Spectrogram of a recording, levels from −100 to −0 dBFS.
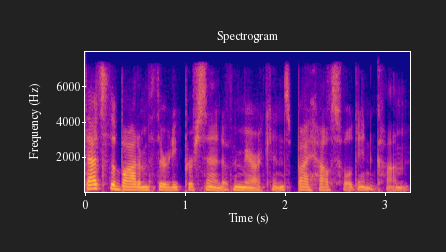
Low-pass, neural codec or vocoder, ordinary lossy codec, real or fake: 7.2 kHz; vocoder, 22.05 kHz, 80 mel bands, Vocos; AAC, 48 kbps; fake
